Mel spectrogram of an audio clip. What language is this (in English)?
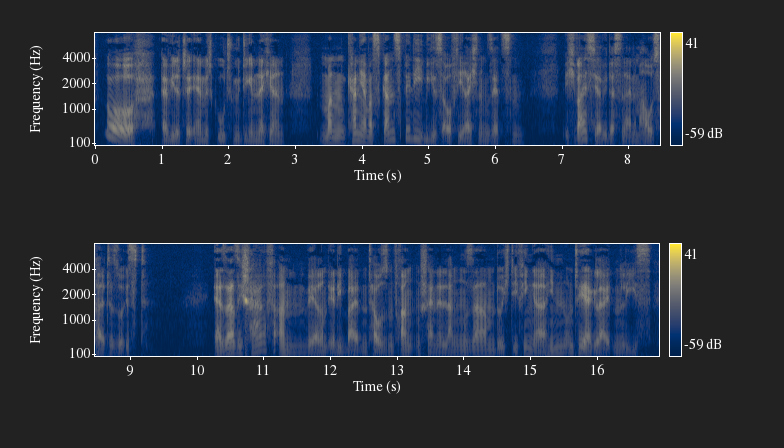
German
